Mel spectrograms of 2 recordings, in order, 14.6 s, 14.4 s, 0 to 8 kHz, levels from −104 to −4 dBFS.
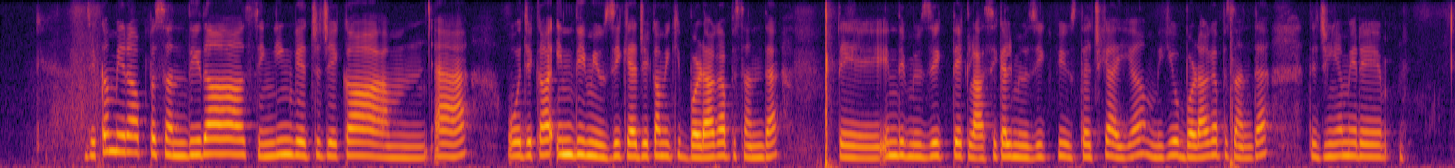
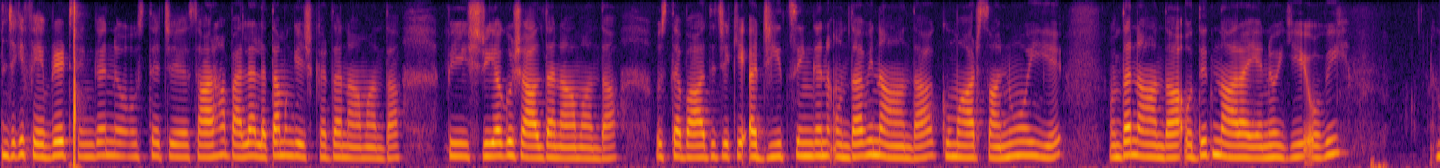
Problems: low volume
